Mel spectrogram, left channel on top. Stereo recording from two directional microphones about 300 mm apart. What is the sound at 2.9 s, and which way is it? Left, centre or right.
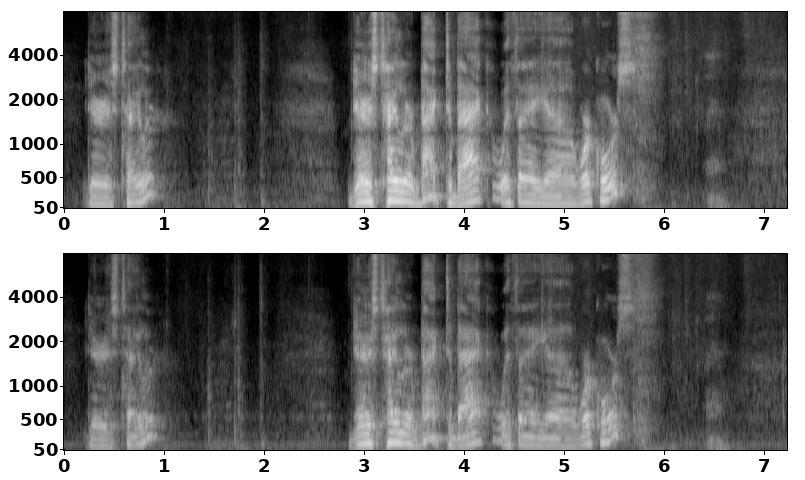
Speech, left.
